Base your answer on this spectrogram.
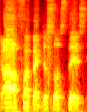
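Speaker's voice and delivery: usual speaking voice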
